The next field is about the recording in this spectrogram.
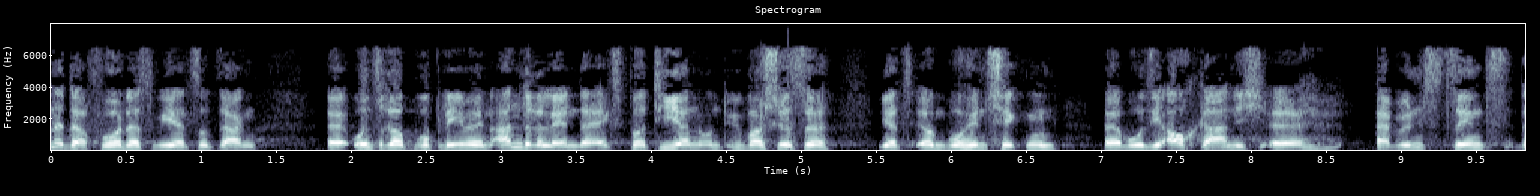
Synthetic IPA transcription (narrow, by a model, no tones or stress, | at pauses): nədafoːɐdasv̥iːɐjɛt͡stz̥oːt͡sʊz̥aːɡŋ̩ | ʔɛːʔʊnzəʁ̞əpʁ̥obleːməɪnʔandəʁ̞əlɛndɐɛkspɔɐtʰiːʁ̞ənʊntʔyːbɐʃʏsə | jɛt͡stʔɪɐɡŋ̩tv̥oːhɪnʃɪkŋ̩ | ʔɛːvoːziːʔaʊxɡ̥aːɐnɪçtʔɛː | ʔɛɐvʏnʃtz̥ɪntd̥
